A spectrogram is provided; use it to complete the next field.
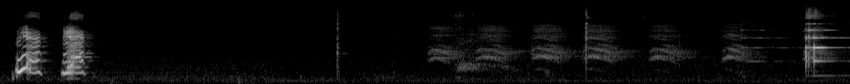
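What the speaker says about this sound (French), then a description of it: "Putain de corbeau de merde!" A crow caws twice loudly up close, then a run of softer, hoarse caws follows in a rough rhythm, with a final sharp call at the end.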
